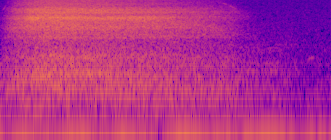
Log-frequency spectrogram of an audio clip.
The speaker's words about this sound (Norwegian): Og så puster vi godt inn en gang til, og da samler du med deg tankene.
